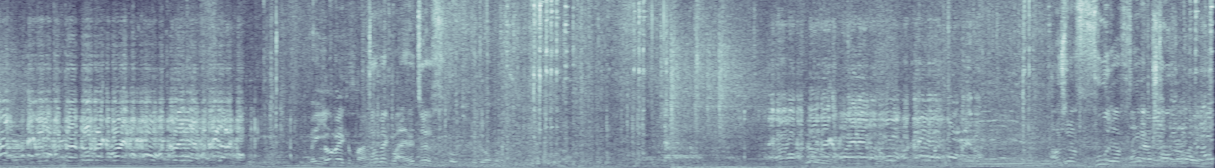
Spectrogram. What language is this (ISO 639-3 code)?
nld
